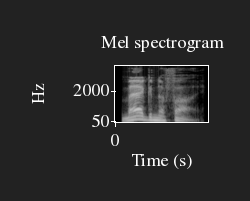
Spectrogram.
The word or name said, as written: magnify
